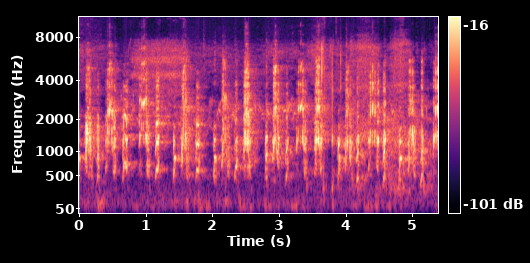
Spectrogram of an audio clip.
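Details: Chukar partridge uttering a steady series of quick, raspy chuck notes, several per second, evenly paced across the whole stretch.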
